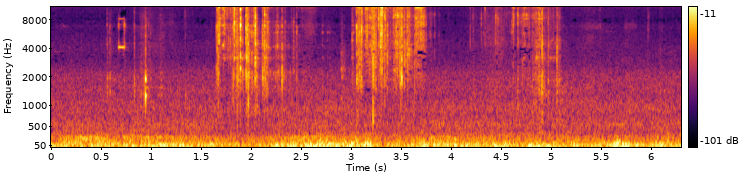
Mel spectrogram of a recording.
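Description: Handheld phone being moved, with a steady low rumble of wind and handling on its microphone and three short bursts of high rustling or jingling, the loudest about three seconds in.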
